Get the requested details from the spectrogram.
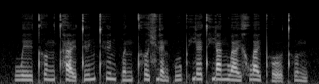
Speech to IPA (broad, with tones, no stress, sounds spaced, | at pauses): w e˧˥ ɪ̯ t̪ʰ ɤ˧˥ ŋ t̪ʰ a̰˨˩ ɪ̯ t̪ y˥ n t̪ʰ y˥˩ n p ə˧˥ n t̪ʰ ɤ˧˥ ɕ ɥ ɛ̰˨˩ n p u˥ pʰ j ɛ˥ t̪ʰ j ä˥ n̪ w a˧˥ ɪ̯ x w a˥˩ ɪ̯ pʰ o̰˨˩ ʊ̯ t̪ʰ ʊ˥˩ ŋ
